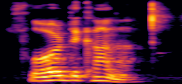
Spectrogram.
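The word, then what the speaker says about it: Flor de Caña: Flor de Cana.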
